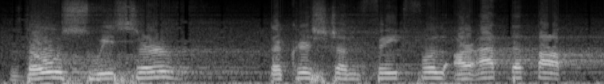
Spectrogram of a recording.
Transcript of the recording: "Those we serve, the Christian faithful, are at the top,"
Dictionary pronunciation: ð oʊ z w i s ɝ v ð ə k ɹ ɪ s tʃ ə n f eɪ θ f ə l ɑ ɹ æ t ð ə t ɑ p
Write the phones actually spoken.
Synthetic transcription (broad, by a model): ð oʊ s w i s ɝ v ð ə k ɹ ɪ s tʃ ə n f eɪ t f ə l ɑ ɹ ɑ t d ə t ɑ p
